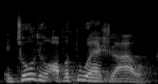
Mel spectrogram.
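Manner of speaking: mock apology turning into blame; grudging apology. Speaker shows how not to apologise, mock-defensive. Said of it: "man sagt".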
